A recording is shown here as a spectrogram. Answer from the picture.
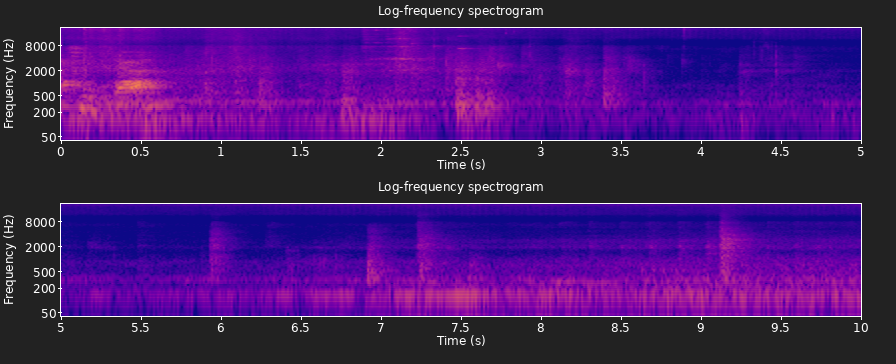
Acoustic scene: elevator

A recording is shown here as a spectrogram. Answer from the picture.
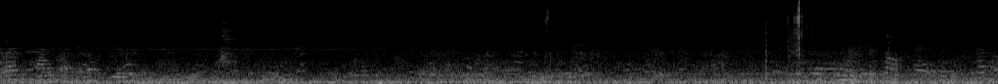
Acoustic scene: crowded indoor space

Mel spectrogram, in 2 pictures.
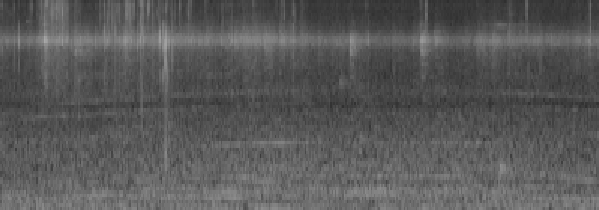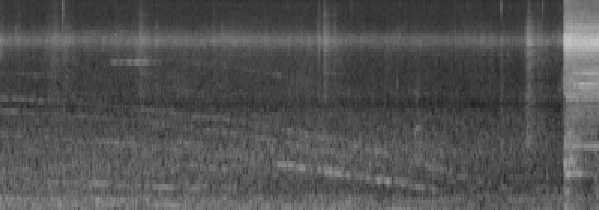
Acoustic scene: bus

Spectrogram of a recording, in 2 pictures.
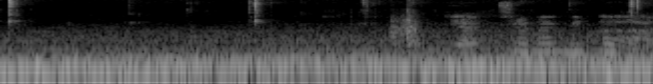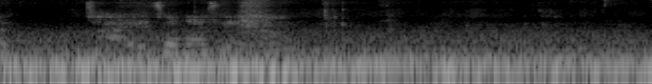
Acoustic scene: car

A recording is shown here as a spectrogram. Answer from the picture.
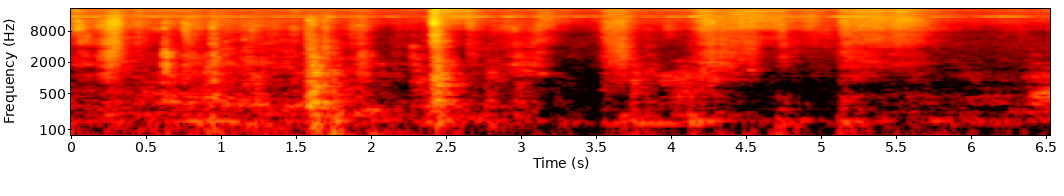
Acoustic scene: elevator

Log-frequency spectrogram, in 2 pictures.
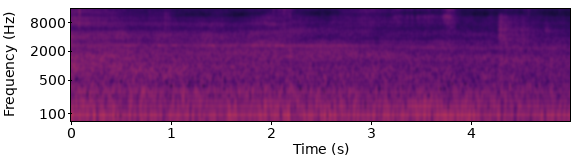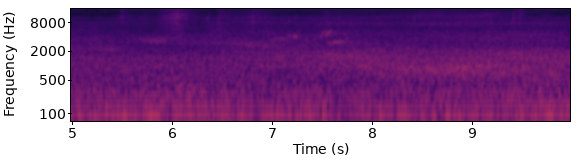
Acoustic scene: residential area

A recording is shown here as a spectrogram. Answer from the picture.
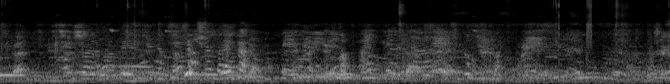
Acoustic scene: crowded indoor space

